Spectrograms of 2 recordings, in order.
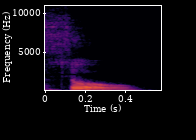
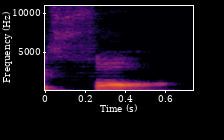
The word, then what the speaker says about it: saw: Ingat kalau a ketemu w cara bacanya bukan so tapi soah hukum juga sama kan law cara bacanya lo harus bisa belajar mengucapkan kata-kata dengan benar.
